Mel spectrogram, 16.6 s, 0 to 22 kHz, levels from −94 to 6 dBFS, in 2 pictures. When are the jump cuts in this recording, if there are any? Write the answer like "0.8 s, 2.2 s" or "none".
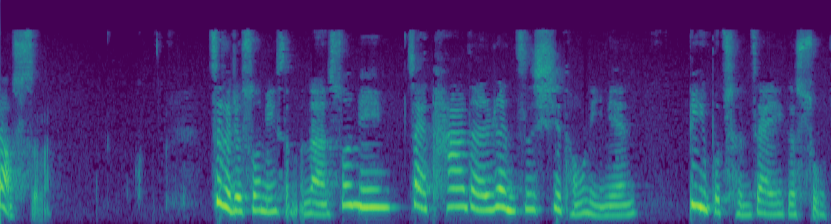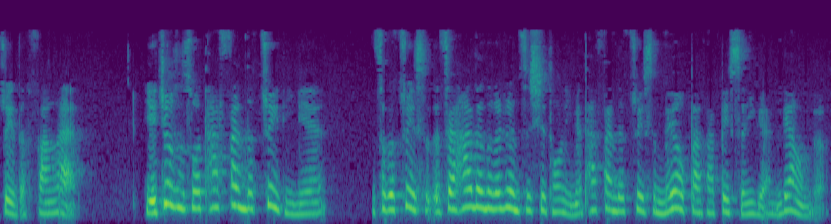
none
